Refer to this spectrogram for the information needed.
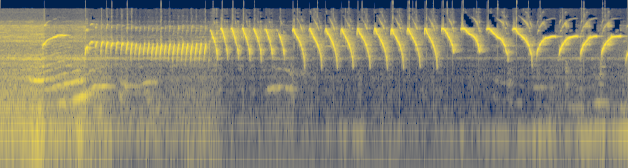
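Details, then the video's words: Gacor canary in Indonesian style: after a short noisy start, a buzzy sustained note runs into a rapid trill, then a slower even series of high sweeping notes and crisp downslurs, repeated roughly twice a second. "BEAUTIFUL SOUND OF GACOR CANARIES"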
